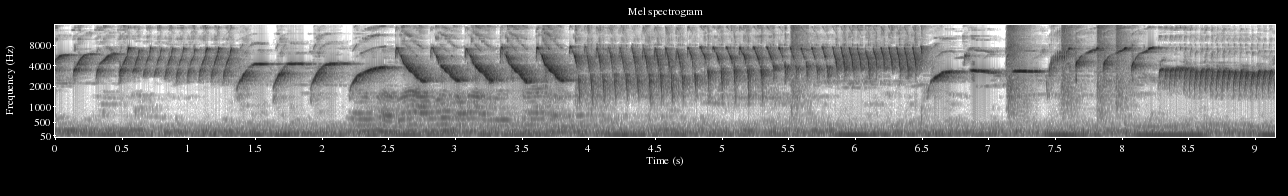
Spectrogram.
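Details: Canary in full, melodious cengkok-style song: fast rattling trills, a run of slurred rising notes, an extended buzzy roll, then sharp chips and a steady high whistle, over a low background hum.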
